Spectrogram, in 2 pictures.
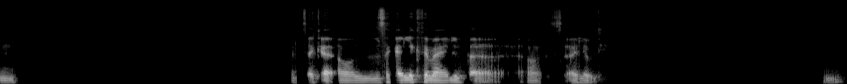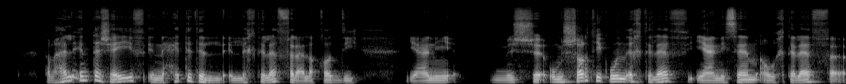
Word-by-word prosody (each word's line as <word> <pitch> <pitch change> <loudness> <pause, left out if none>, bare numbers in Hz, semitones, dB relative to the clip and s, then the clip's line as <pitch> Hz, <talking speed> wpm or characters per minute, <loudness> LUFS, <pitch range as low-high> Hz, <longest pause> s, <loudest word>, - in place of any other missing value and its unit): إمم. 90 -2 -8 2.8
الذكاء - - 0
آه. 95 -2 -1
الذكاء 95 +1 -1
الاجتماعي 100 -2 +3
اللي 95 +1 -2
أنت 95 - -8 0.6
آه، - - -8
لسّه 475 - -17
قايله - - -4
لي. - - -16 2.2
إمم. - - -16 0.5
طب - - -7
هل - - +2
أنت 190 0 +1
شايف 155 0 +1
إن 105 -3 0
حتّة 145 +4 -1
ال 95 -5 -2
الاختلاف 95 +1 -1
في - - -1
العلاقات 85 +3 +1
دي 90 -2 -7 0.5
يعني 90 +3 -1 0.3
مش 105 +2 -3
ومش 115 0 +1
شرط 155 +9 +3
يكون 135 -4 +4
اختلاف 120 +7 0
يعني 95 0 +2
سام 110 +2 +3
أو 90 -3 -2
اختلاف 115 +5 0
100 Hz, 115 wpm, -25 LUFS, 95-120 Hz, 2.8 s, يكون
